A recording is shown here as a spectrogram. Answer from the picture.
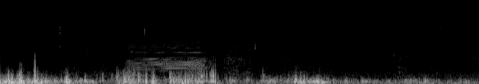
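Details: Hallikar cattle from a herd of more than 70 cows and 22 young calves in Kanakapura Taluk; one drawn-out, low, nasal moo lasting about a second rises over steady rumbling and shuffling of the herd.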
